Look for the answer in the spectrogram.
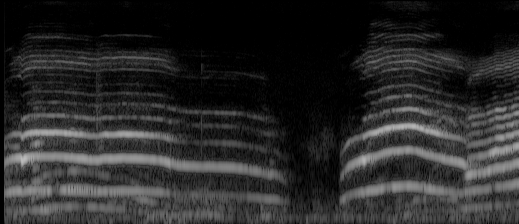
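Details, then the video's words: Male cats fighting: two long, drawn-out harmonic yowls, the first slowly falling over nearly three seconds, then a brief hush before a second rising-and-falling wail that bends upward at the end. "The sound of male cats fighting"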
